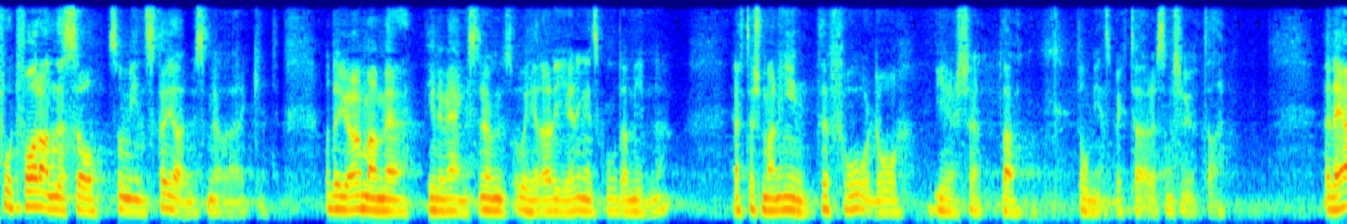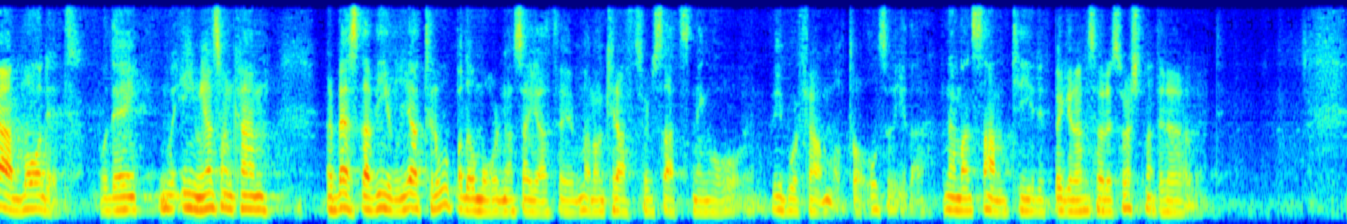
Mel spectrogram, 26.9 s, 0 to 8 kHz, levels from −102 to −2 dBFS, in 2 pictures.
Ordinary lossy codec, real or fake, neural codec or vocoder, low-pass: none; fake; codec, 16 kHz, 1.1 kbps, Voila-Tokenizer; 7.2 kHz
